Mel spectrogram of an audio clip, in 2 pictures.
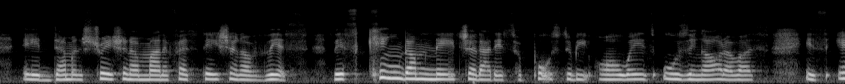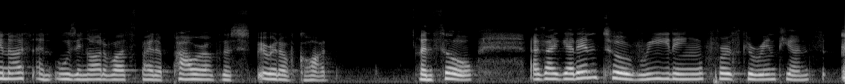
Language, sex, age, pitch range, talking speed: English, female, 30-49, 215-250 Hz, 155 wpm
